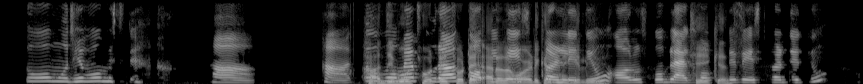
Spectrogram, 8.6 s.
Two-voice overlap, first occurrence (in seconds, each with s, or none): 3.6 s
